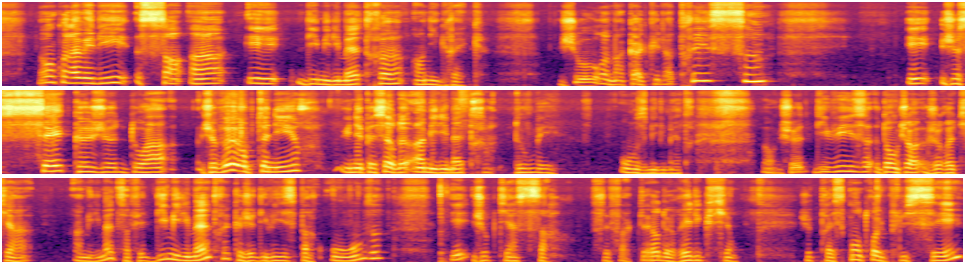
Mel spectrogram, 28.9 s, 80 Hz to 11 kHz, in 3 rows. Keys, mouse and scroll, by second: 6.4 click, 20.6 KP_1, 20.8 KP_0, 21.8 KP_Divide, 22.5-23.6 typing, 23.6 KP_Enter, 28.0 ctrl+c.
